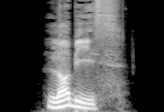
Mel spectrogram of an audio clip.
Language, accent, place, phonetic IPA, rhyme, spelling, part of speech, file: German, Germany, Berlin, [ˈlɔbis], -ɔbis, Lobbys, noun, De-Lobbys.ogg
- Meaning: plural of Lobby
